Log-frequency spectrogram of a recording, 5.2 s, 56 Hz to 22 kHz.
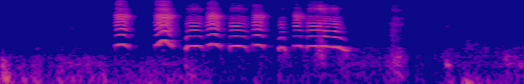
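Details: Haru, a female Shiba Inu born in 2019 living in the countryside, anxious during a sudden power cut and staying close to her family indoors: a burst of high, nasal whines, each rising then falling, about a dozen in quick uneven succession.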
